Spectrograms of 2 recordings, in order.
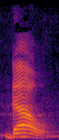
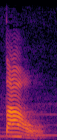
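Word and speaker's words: dao: Nah, ini bacanya bukan daw tapi taw ya.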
